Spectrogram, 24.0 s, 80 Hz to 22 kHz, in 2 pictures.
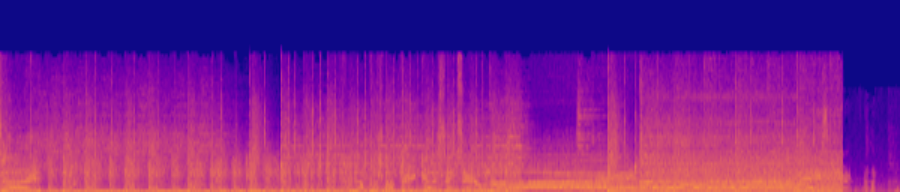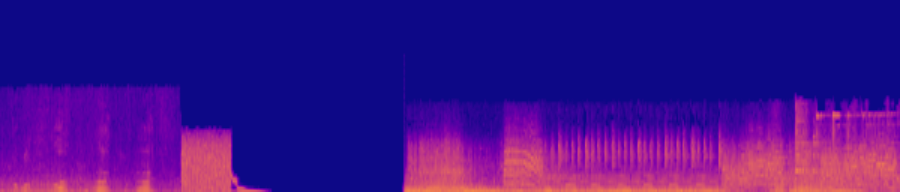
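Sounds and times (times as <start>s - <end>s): rhythmic music: 0.6s - 7.0s, 18.9s - 22.6s
man crying out: 6.1s - 14.2s
bees buzzing: 8.8s - 15.0s, 18.6s - 22.8s.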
